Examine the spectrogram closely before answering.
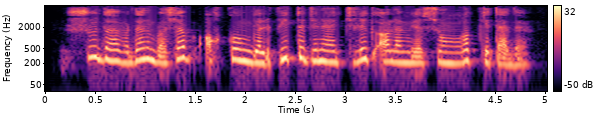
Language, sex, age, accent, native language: Uzbek, female, 18-24, Namangan, Uzbek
